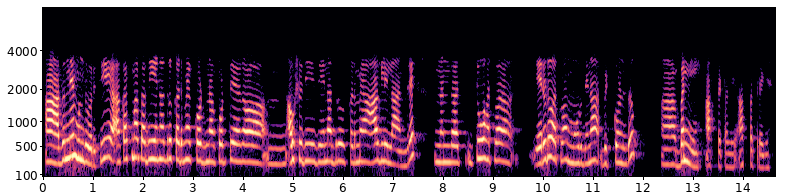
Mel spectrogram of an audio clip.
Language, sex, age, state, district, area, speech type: Kannada, female, 18-30, Karnataka, Davanagere, rural, conversation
